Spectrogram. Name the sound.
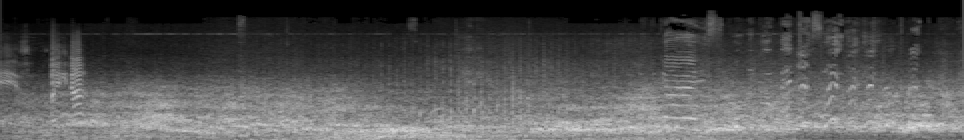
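aircraft engine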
